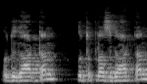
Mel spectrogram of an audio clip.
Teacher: ता और आ मिलकर के दा हो गया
